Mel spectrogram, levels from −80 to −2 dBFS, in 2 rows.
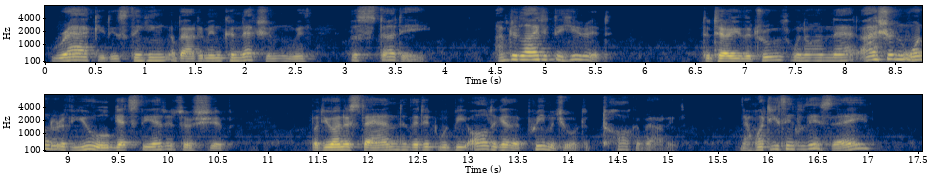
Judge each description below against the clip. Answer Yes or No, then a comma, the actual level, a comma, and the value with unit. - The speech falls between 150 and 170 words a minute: No, average, 180 wpm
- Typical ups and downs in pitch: Yes, average, 4.4 semitones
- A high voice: No, medium, 150 Hz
